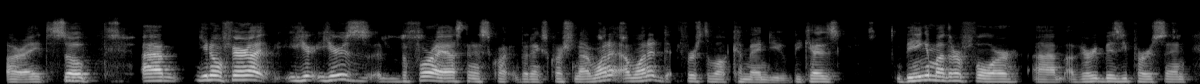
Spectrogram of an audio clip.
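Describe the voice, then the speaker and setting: An enthusiastic man hosts an interview, speaking at an average pitch. He leans on fillers and restarts, keeping things informal and upbeat. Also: moderate pace, muffled recording. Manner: enthusiastic, many fillers like um and you know. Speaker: host, leadership coach. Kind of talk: podcast interview hosting.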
